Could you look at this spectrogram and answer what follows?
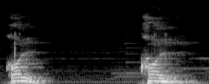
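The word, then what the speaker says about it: קול: un término hebreo que se traduce o se pronuncia col col y significa voz o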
